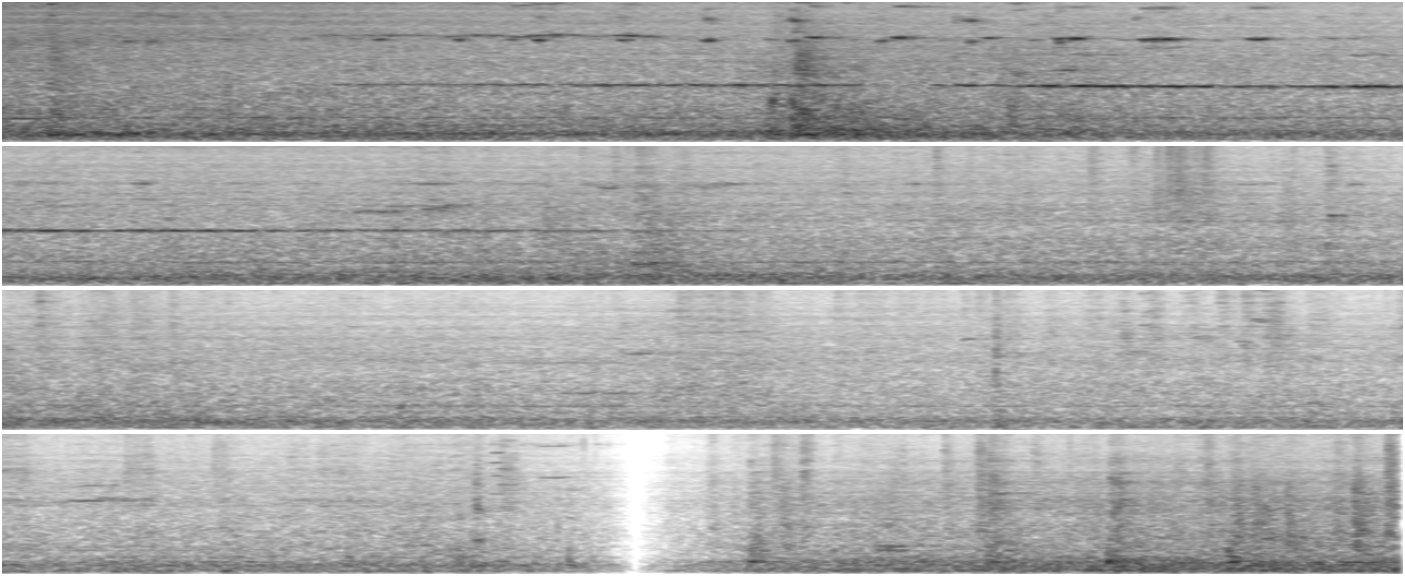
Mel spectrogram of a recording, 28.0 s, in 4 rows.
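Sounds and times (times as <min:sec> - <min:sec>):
freight train rolling rumble: 0:00.0 - 0:28.0
train wheels squealing: 0:00.6 - 0:11.8, 0:13.0 - 0:14.6, 0:16.8 - 0:18.0, 0:18.8 - 0:21.8, 0:23.4 - 0:24.1.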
